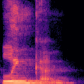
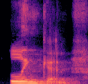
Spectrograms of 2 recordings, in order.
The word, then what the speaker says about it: Lincoln: The L in Lincoln, the second L, is silent. Lincoln, Lincoln.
